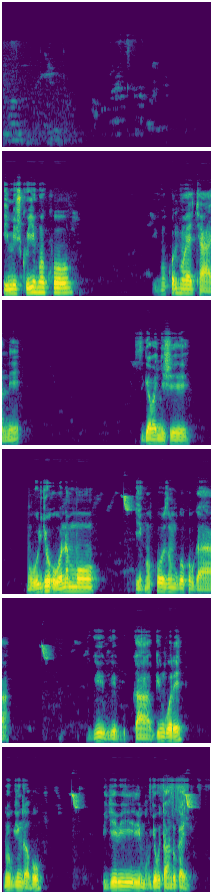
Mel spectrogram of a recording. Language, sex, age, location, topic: Kinyarwanda, male, 50+, Musanze, agriculture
